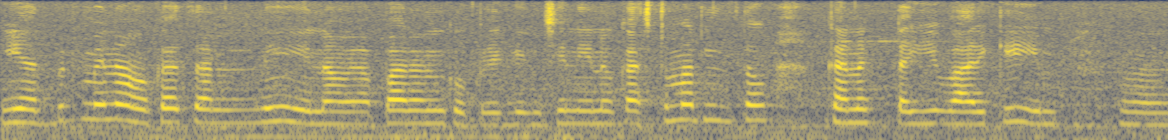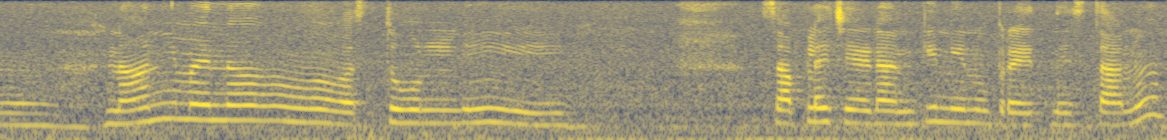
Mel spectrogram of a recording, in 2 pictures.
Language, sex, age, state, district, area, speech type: Telugu, female, 30-45, Andhra Pradesh, Anakapalli, rural, spontaneous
